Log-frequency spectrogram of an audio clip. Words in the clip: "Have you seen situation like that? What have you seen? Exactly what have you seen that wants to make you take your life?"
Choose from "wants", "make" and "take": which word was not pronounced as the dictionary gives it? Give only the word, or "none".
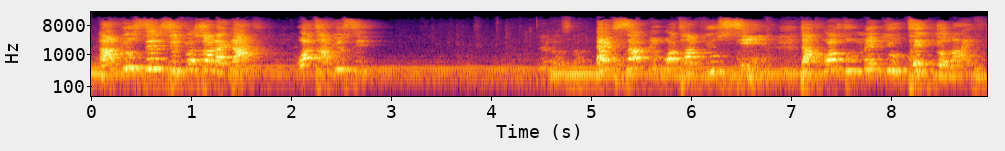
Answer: wants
